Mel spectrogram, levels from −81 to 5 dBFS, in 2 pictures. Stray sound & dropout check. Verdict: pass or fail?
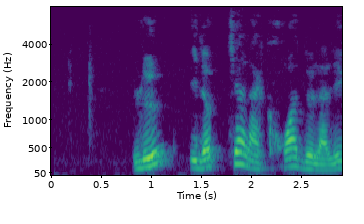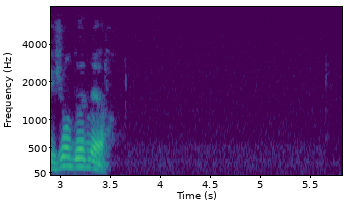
pass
